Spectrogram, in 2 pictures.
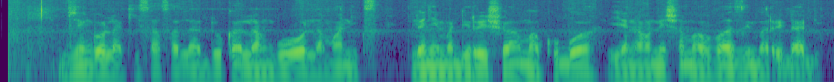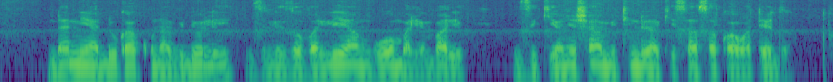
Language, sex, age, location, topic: Swahili, male, 25-35, Nairobi, finance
